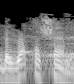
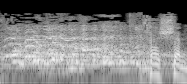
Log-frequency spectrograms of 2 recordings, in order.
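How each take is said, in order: First: Said in the usual way. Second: Laughing mock. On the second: Mocking the boy's phrase, laughing.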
